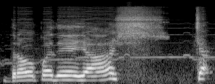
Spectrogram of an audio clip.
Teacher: మీరు కొంచెం ష్ అనే శబ్దాన్ని కొంచెం కంటిన్యూ చేయండి, తర్వాత చా చెప్పండి, అంత సరిపోతుంది.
